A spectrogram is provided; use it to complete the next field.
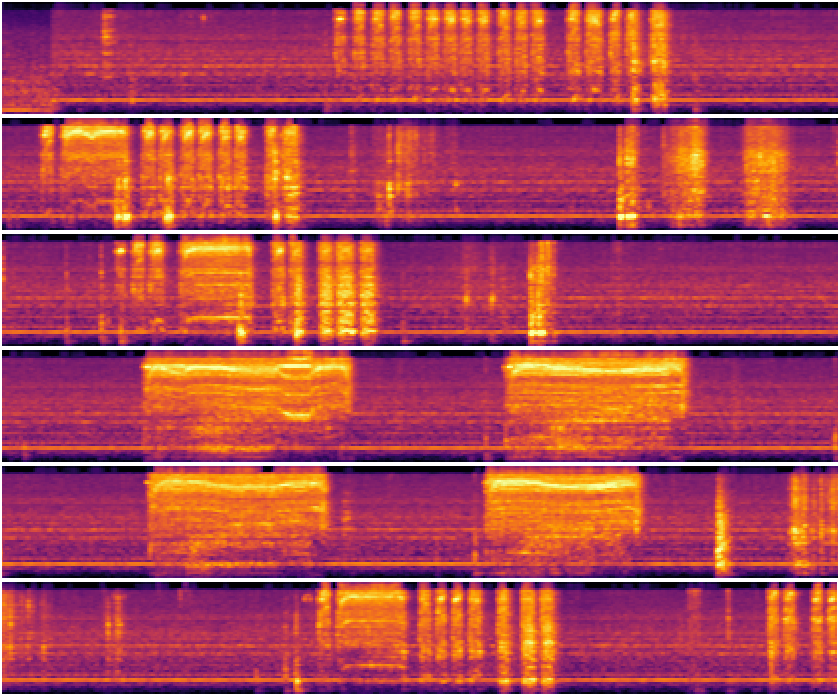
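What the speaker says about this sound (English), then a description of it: "actually going to go ahead and drill the holes through the floor pans" A power drill bores holes through the floor pans of a VW Kubelwagen, whining in repeated short bursts of a few seconds each, separated by quiet pauses and small handling clatter.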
